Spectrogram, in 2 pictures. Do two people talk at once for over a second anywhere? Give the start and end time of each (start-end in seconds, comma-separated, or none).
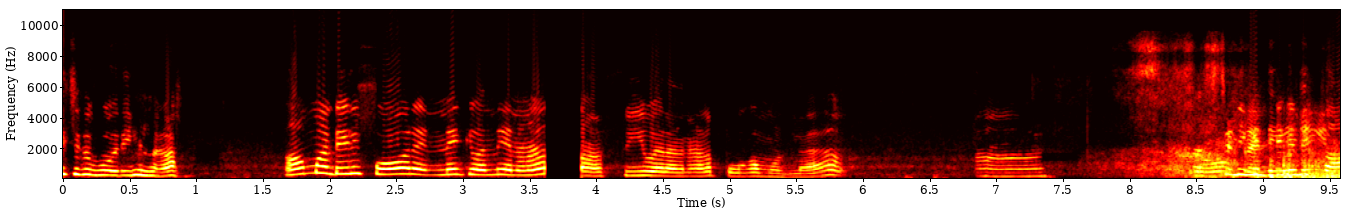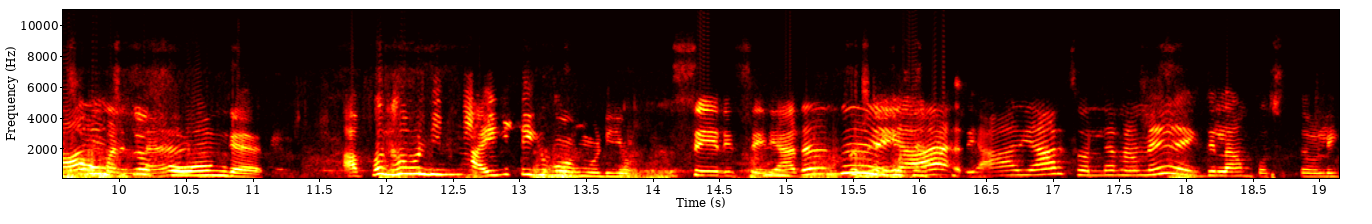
8.8-10.5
